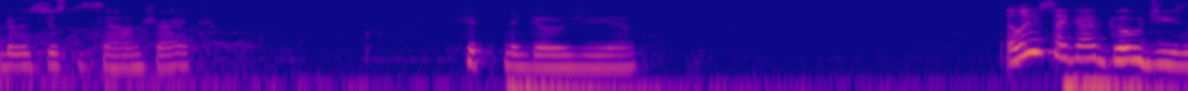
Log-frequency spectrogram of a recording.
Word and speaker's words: Hypnagogia: from the game's title hippie nagojia and you pronounce it hip hipnagogia I've been saying it wrong this entire time hypnagogia hypnagogia got it hypnagogia I thought I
